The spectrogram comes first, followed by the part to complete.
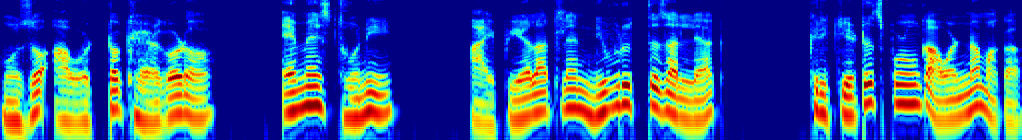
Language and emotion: Goan Konkani, sad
